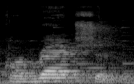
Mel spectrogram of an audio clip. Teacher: stress is placed on the first syllable nation what about correction the primary stress is placed on the second syllable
